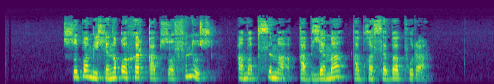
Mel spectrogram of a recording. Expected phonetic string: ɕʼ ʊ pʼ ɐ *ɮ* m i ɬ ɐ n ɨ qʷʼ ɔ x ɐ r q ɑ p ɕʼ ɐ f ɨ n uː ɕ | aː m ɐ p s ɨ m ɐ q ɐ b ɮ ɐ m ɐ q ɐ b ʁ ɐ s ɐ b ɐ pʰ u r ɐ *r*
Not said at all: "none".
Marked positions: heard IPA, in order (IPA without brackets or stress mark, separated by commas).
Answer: none, none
